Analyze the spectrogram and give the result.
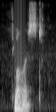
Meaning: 1. A person who sells flowers 2. A person who cultivates flowers 3. A person who studies or writes about flowers 4. A florist's shop
- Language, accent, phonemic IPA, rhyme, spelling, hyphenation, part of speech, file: English, Southern England, /ˈflɒɹɪst/, -ɒɹɪst, florist, flor‧ist, noun, LL-Q1860 (eng)-florist.wav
